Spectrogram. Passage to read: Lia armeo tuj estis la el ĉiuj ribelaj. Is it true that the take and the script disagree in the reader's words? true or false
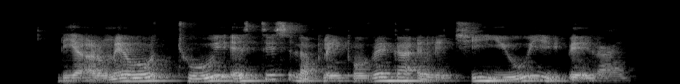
true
